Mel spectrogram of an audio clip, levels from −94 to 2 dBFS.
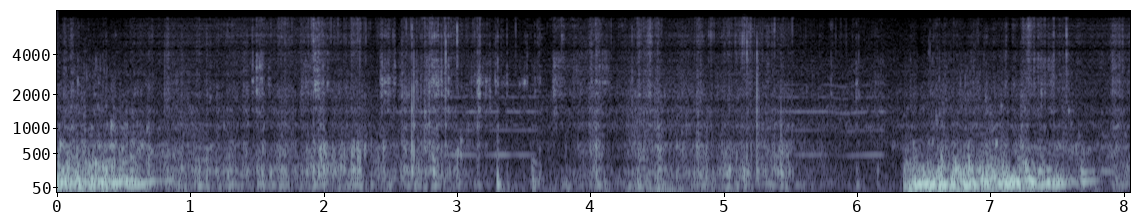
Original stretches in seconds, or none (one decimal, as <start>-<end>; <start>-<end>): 0.0-0.5; 1.2-7.2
